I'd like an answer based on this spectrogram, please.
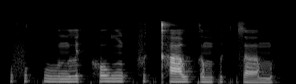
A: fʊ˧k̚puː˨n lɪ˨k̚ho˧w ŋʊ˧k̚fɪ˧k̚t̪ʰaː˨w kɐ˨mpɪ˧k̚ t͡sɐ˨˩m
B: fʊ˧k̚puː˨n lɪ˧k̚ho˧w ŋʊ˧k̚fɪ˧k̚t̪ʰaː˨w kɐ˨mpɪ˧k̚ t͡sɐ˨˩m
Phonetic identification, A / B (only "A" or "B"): B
